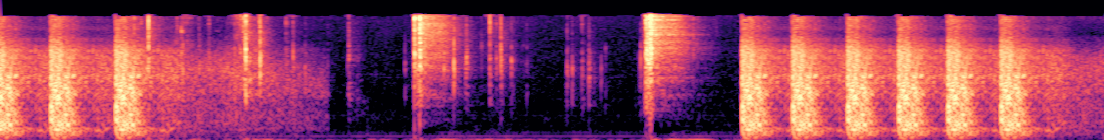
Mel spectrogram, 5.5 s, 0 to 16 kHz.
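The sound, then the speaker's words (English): Sharp gunshot sound effects crack out in two rapid volleys of about six shots each, separated by a pause with a couple of isolated clicks; the shots are loud, snappy and evenly spaced. “The gun accidentally went off. It went off 6 times. Then you paused to reload it, and it went off 6 more times.”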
